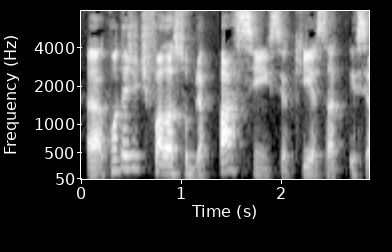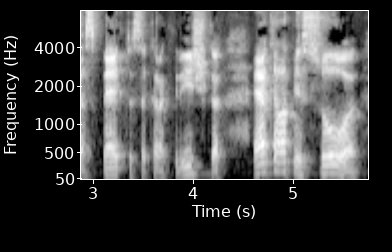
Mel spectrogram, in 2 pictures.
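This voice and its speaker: Male Brazilian podcast co-host, lisping and tongue-tied, mid-pitched, informal halting Bible teacher. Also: sing-song, husky. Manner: explanatory, halting, often seeking agreement.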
